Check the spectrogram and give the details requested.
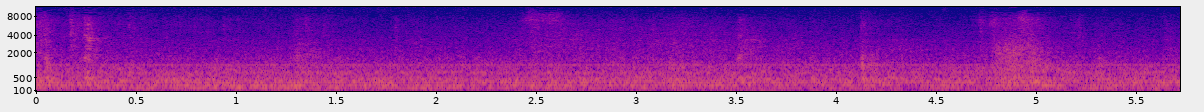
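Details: Steady rumbling train noise with clattering rail sounds and faint brief hisses; no animal calls are heard.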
